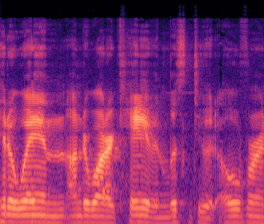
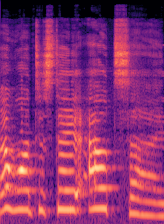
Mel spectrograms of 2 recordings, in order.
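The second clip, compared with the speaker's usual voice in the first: put-on tiny British child voice, much higher and louder; 4 dB louder than usual. Exploring an old church in a game, voicing the little kid: little kid voice. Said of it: "That's my voice for the little kid now".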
